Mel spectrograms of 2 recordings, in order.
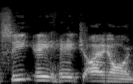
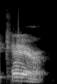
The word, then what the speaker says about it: Cahir: It's spelled C-A-H-I-R. You Americans would say Cahir, C-A-H-I-R. We say care, as in care. I care for whatever.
